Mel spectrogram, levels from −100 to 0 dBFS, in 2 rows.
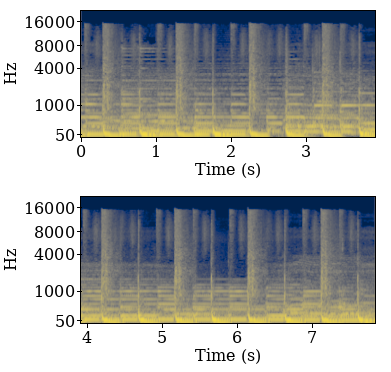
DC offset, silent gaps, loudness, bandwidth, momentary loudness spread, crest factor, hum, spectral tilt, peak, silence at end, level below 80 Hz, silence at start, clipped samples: under 0.1%; none; -16 LUFS; 15.5 kHz; 3 LU; 10 dB; none; -6.5 dB/octave; -4 dBFS; 0 s; -16 dBFS; 0 s; under 0.1%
